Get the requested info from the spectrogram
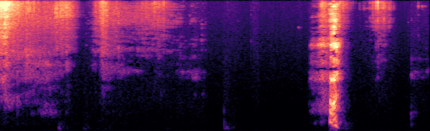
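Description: A man's breathy exhale at the start that fades over about a second, then near silence, then a short muttered "huh" near the end.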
